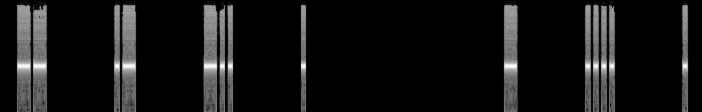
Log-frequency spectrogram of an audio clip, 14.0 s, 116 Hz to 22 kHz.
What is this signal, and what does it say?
Morse code, heard as a keyed tone, about 15 wpm, spaced as for 5 wpm, 1000 Hz. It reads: MADE THE
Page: New quotes every day in morse code at 5 Words per minute.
